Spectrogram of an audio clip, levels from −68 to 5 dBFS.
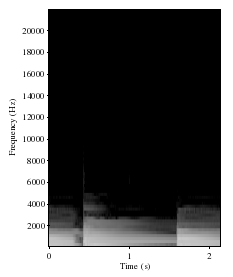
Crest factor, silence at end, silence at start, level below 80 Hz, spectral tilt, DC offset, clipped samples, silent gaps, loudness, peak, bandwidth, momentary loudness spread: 14 dB; 0 s; 0 s; -52 dBFS; -9 dB/octave; under 0.1%; under 0.1%; none; -16 LUFS; -2 dBFS; 4.8 kHz; 11 LU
